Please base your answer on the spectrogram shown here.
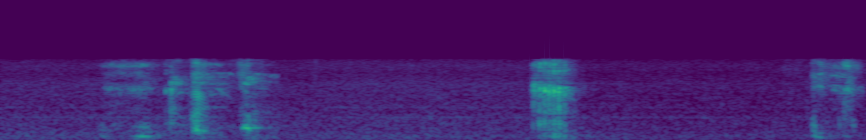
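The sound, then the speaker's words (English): A person snorting: a few short, harsh nasal snorts with a grunting, pig-like rasp, the first a quick cluster and then two separate bursts after pauses. “So, did you just snort? Yeah, he snorted.”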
